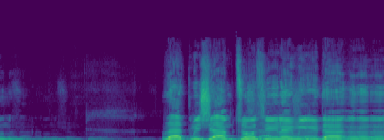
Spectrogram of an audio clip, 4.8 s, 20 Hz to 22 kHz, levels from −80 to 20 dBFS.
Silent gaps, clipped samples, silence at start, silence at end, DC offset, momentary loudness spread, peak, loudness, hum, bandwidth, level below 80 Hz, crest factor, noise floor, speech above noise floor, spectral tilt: none; under 0.1%; 0 s; 0 s; under 0.1%; 16 LU; 0 dBFS; -16 LUFS; none; 15.5 kHz; -54 dBFS; 18 dB; -58 dBFS; 41 dB; -3 dB/octave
